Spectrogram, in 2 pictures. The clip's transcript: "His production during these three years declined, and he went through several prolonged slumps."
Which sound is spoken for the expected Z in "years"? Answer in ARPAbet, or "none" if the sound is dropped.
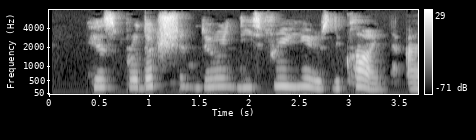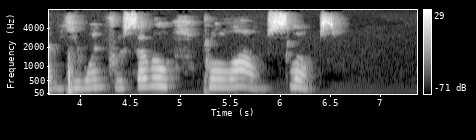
Z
